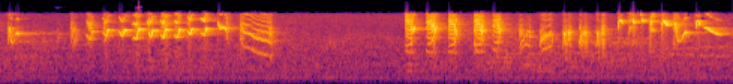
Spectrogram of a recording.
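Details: Red siskin from an aviary singing a high twittering song: rapid runs of sharp chirps and short whistles, a fast trill, then a pause of nearly a second before another burst of buzzy, sliding notes.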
